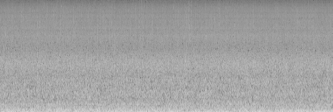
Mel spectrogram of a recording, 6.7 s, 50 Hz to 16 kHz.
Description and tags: steady rain
6.5 seconds of steady, moderate rainfall. Loops seamlessly.
field-recording, nature, rain, shower, rainfall, weather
